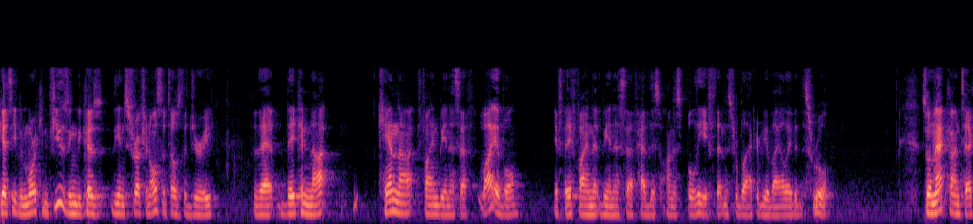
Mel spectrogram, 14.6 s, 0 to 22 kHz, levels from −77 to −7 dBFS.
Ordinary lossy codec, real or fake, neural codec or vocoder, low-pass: AAC, 32 kbps; real; none; 7.2 kHz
